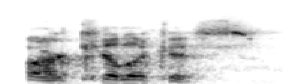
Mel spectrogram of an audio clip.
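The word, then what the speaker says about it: Archilochus: you know this crap say it again john archilicus okay thank you sir see i couldn't even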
